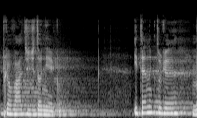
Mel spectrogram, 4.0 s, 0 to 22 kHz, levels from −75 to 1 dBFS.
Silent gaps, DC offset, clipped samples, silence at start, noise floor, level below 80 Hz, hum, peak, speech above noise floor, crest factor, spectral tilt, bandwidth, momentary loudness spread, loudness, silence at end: none; under 0.1%; under 0.1%; 0 s; -38 dBFS; -50 dBFS; none; 0 dBFS; 26 dB; 14 dB; -6.5 dB/octave; 12 kHz; 17 LU; -13 LUFS; 0 s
